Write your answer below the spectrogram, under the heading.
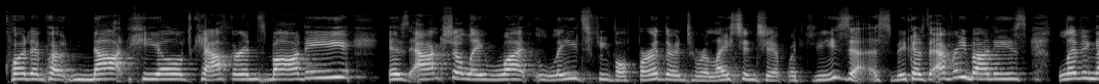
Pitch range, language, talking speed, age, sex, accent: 215-260 Hz, English, 105 wpm, 50-69, female, American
